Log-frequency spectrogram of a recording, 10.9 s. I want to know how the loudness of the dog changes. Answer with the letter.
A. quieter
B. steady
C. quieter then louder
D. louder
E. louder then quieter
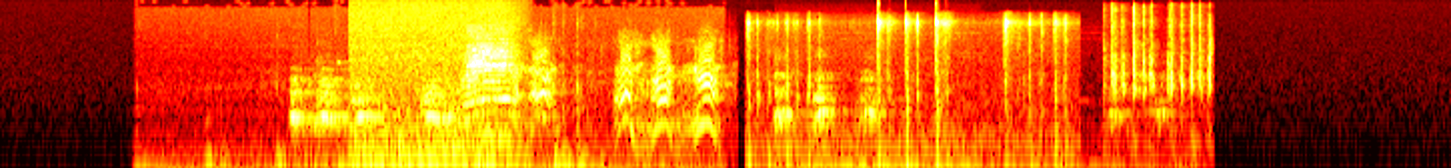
A.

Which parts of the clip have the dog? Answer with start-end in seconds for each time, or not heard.
2.1-8.9.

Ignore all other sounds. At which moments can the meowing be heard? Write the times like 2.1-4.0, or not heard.
2.6-4.0.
